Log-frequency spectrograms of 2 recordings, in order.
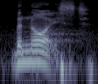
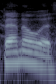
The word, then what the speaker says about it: Benoist: a lot more uh melissa benoist rhymes with moist uh i learned that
